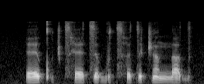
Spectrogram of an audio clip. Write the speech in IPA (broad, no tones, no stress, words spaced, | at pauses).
ɛːkʷʼət͡ʃt͡sʰɛː t͡sɛ ɡʷə t͡sʰətə t͡ʃãnːad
